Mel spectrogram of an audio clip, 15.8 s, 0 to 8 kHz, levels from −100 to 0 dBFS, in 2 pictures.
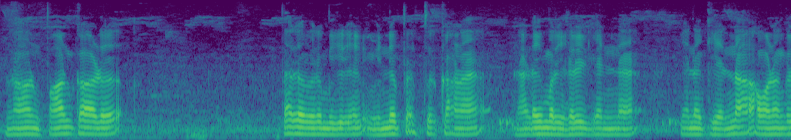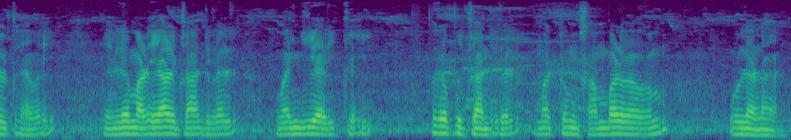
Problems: constant background noise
